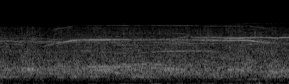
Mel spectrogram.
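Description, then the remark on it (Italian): A big stadium crowd of home fans whistles in protest at a penalty awarded to Parma in a football match, shrill sustained whistles cutting through a dense, steady roar of fans that fills the whole stretch without letting up. “Fischiano i tifosi di casa, ma secondo me non c'è assolutamente nulla da protestare,”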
